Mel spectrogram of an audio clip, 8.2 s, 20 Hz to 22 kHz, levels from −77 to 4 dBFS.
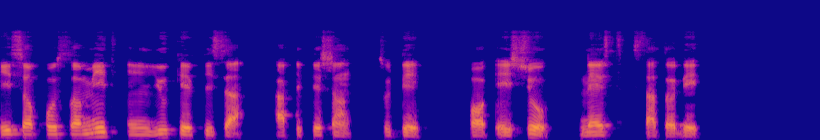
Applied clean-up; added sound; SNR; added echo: none; none; none; none.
